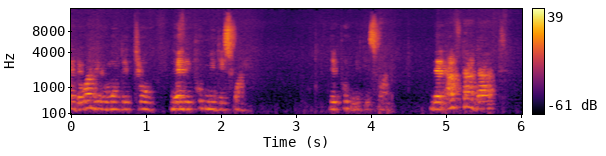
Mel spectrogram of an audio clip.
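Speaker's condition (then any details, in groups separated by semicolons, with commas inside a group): No condition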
